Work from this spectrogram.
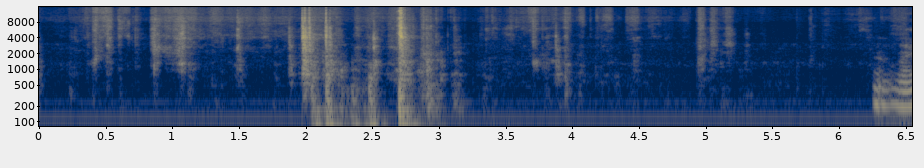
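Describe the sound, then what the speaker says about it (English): A paper cutter slices through card stock during card making, giving a couple of short, scraping blade strokes in the middle amid quiet handling noise and room hum. "And then a paper cutter."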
